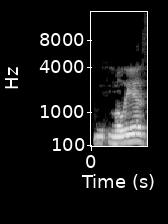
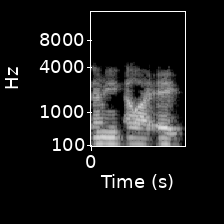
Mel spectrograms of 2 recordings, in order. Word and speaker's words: Malia: Malia's name is really easy. It's just Melia, but she gets called Malia.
